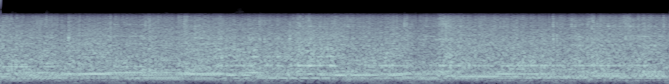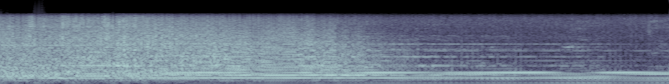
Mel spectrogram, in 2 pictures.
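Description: Live rock band playing a dense wash of guitars and drums, recorded from the audience. About eight seconds in the band drops away, leaving a few held notes over a low drone.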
